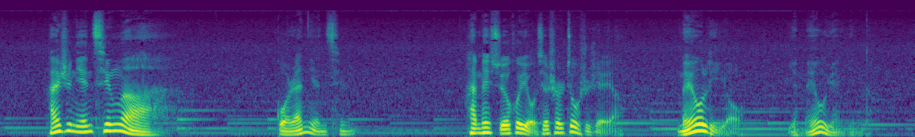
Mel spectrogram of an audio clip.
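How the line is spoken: Sighing. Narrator (Chinese): 艾童叹了口气

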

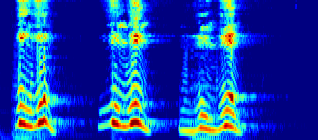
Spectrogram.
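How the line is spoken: Dog barking from within. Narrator (Chinese): 大狗在它肚子里面叫着

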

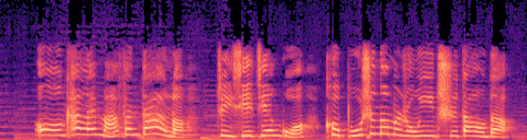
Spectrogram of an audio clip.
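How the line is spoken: Loud shout. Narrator (Chinese): 多罗西大声的叫着

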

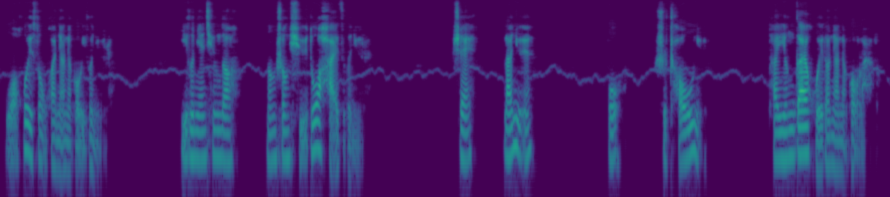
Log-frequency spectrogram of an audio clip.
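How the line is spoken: Cold, expressionless. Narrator (Chinese): 陈诚面无表情的冷冷的说

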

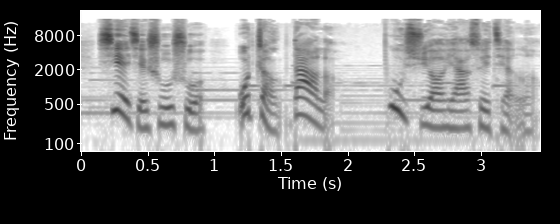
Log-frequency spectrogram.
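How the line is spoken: Loud, firm. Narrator (Chinese): 大声说

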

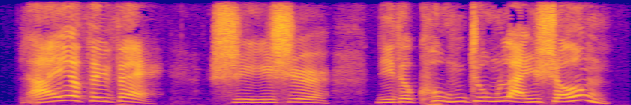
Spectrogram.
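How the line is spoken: Calling out. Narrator (Chinese): 派老头冲小猫喊道

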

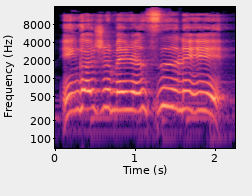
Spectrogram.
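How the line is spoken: Old woman yelling loudly. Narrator (Chinese): 约瑟芬奶奶哇哇大叫

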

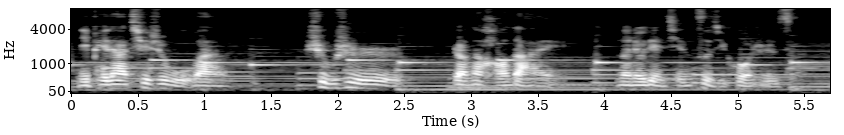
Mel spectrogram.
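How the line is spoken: Plain. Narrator (Chinese): 管春半天后说

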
